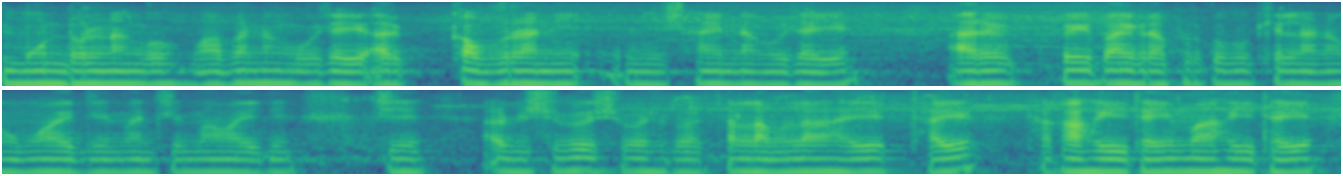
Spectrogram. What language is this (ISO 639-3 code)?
brx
